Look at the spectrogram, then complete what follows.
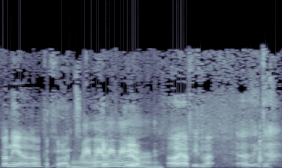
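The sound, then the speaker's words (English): A bullfrog calls in deep, drawn-out, moo-like groans, several loud bursts in a row with short breaks between them. “Oh, fucking bullfrog.”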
